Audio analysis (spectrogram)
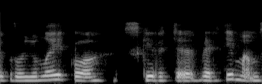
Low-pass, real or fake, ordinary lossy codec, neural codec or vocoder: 7.2 kHz; real; AAC, 48 kbps; none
